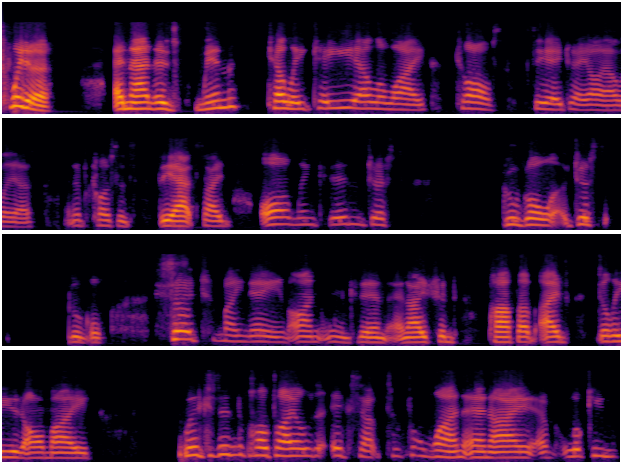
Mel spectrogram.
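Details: Dysarthric speech in an adult woman with cerebral palsy; the exact speech difference is not named.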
